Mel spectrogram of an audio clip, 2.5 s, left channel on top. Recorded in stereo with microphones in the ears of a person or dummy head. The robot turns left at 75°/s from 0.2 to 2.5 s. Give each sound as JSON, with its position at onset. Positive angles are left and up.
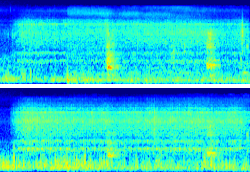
{"t": 0.7, "sound": "ticking", "azimuth_deg": 130, "distance_m": 1.8}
